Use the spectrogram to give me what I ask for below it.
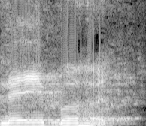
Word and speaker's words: neighborhood: In English, any double O, it should be read who. Neighborhood. Try in here. Neighborhood. Hood. Double O should be pronounced U in Indonesia or in any pronunciation.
